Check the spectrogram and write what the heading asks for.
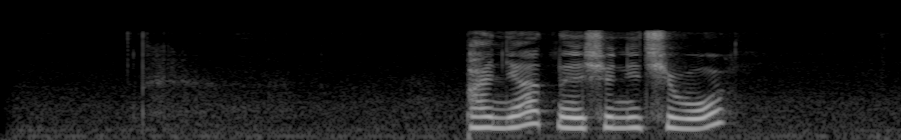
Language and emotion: Russian, neutral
